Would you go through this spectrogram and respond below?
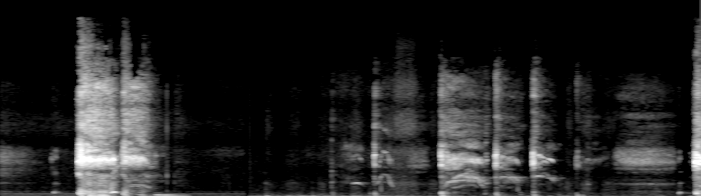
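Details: Person who can hardly take a breath without coughing for five minutes: a harsh, forceful cough burst, then weaker coughs and strained breaths as coughing continues: coughing fit.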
